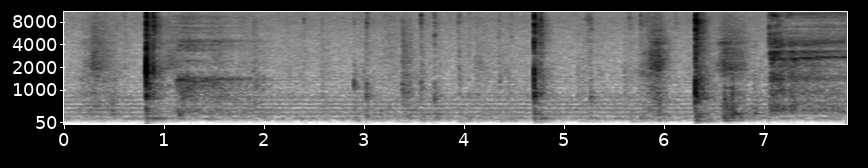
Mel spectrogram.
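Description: Scattered key taps and clicks on a laptop keyboard, with a few sharper, louder clicks among them.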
